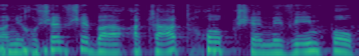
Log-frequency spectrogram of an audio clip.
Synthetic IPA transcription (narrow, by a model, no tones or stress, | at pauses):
aniχo̞ʃe̞vʃe̞beʔat͡saatχo̞kʃemeviimpo̞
